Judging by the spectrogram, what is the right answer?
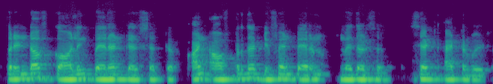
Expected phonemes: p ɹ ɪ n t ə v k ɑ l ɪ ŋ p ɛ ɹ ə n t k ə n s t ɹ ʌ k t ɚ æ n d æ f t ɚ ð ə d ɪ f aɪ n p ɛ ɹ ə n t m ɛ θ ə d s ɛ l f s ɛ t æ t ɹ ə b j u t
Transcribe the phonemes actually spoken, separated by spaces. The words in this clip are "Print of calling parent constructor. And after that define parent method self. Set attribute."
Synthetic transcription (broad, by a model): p ɹ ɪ n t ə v k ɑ l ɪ ŋ p ɛ ɹ ə n t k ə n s t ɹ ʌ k t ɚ æ n d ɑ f t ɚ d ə d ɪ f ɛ n p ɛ ɹ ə n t m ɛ t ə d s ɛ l s ɛ t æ t ɹ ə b j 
